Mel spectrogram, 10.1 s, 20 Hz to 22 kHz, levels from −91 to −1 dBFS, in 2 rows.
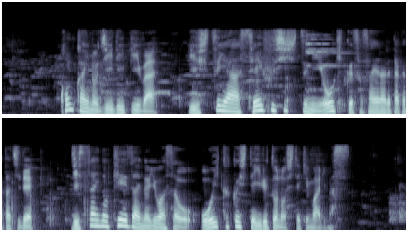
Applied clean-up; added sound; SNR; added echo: classical method log-MMSE.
